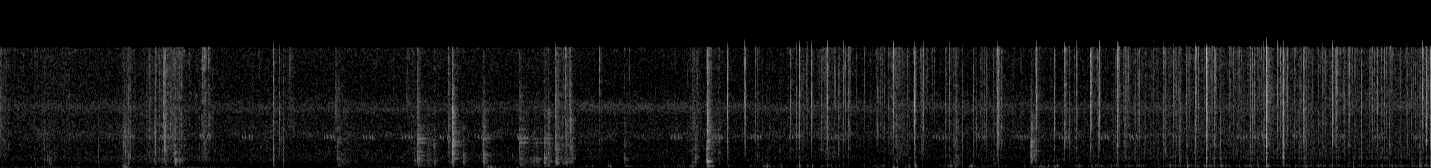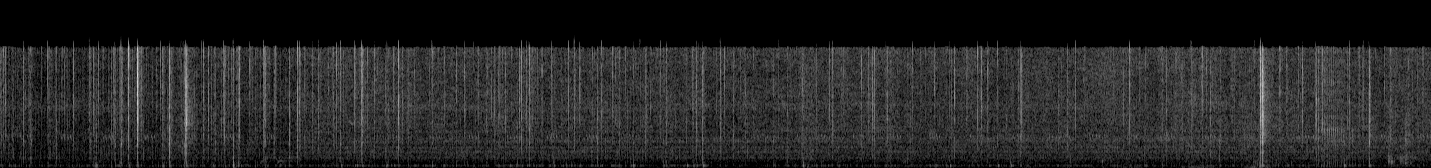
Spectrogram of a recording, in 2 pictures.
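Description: Wood fire burning in a stainless-steel rocket stove, with irregular crackles and pops and a steady low hum that sets in after several seconds. A few sharper knocks, the loudest near the end as wood is pushed into the stove's feed opening.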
